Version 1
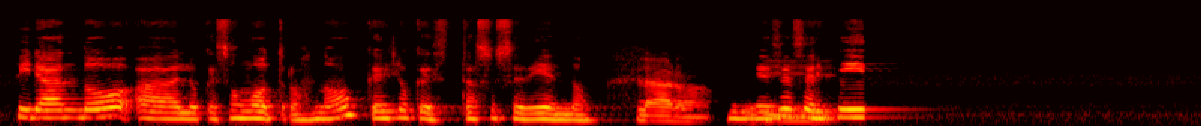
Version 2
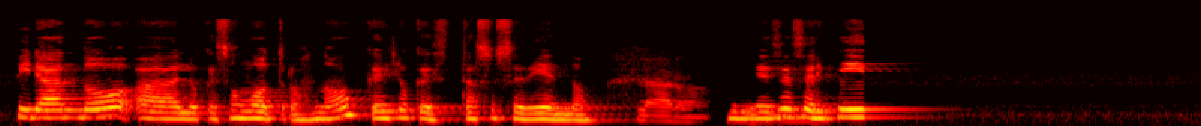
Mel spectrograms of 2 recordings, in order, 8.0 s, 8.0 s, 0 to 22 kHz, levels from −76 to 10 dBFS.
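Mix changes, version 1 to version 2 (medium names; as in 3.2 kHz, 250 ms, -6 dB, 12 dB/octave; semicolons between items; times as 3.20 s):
first voice: send +8.5 dB; second voice -10.0 dB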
